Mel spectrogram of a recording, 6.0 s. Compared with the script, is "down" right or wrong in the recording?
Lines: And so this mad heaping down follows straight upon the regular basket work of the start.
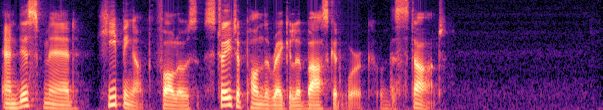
wrong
